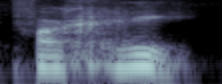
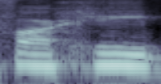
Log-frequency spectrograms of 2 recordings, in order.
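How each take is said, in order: First: The h is a heavy, throaty sound. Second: The h is a light, plain breath. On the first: The speaker calls it right. "but Farhi" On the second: The speaker calls it wrong. "So not Farhi"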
